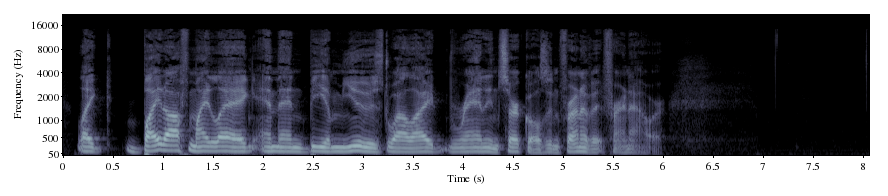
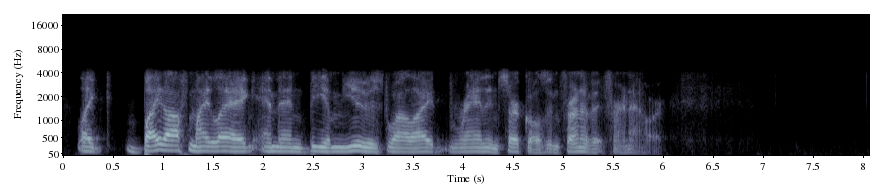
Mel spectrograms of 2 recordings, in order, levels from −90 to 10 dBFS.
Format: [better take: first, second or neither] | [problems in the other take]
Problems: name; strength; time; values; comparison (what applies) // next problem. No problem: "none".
first | garbled, watery; badly; nothing above 4 kHz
